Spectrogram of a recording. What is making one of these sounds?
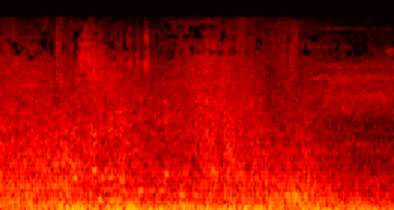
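A loud blast booms and crackles.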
